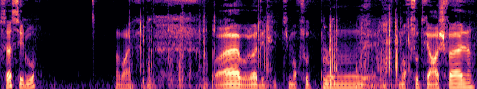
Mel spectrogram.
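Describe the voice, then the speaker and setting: A man walking through his metal detecting finds in a relaxed, hesitant way, with many fillers and asides. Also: fairly low pitch, vocal fry, noisy background. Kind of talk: casual show-and-tell of finds.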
